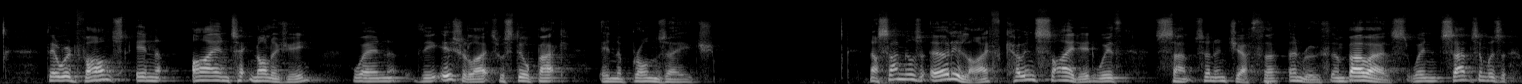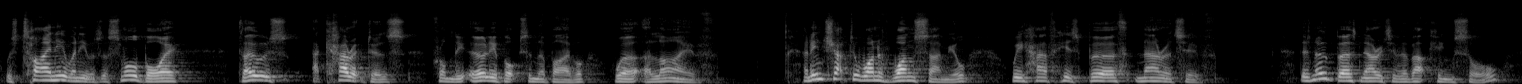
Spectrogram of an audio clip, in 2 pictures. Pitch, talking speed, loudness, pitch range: 150 Hz, 140 wpm, -27 LUFS, 130-180 Hz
